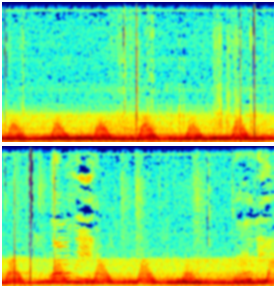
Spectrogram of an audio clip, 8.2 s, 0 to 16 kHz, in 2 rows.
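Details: Fetal heartbeat at 11 weeks 2 days of pregnancy picked up by Doppler: rhythmic whooshing pulses over a steady hiss.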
